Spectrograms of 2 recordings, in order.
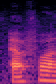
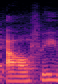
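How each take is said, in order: First: The name sounds like 'Effa'. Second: The name sounds like 'Alfie'. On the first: The speaker calls it right. "I know it's Effa in the books" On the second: The speaker calls it wrong. "I say Alfie, but I always pronounce it wrong"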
